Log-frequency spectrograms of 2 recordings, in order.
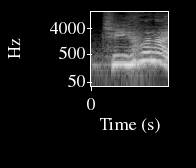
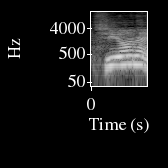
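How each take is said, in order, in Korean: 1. ㅎ 소리가 분명히 발음돼요. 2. ㅎ 소리가 완전히 빠져요. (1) "지현아 이렇게 해야 되는데" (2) "지연아 이렇게 돼서"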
